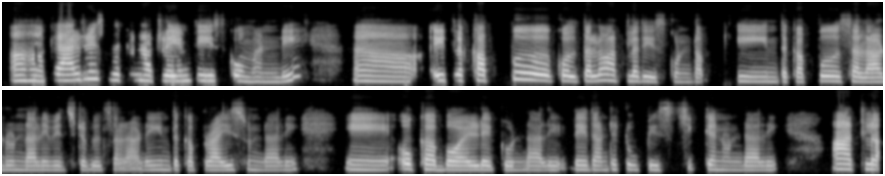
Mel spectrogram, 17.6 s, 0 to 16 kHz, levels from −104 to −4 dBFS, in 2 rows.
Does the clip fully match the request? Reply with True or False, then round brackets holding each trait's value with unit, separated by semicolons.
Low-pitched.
False (200 Hz)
